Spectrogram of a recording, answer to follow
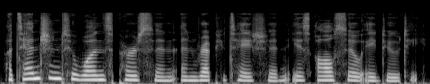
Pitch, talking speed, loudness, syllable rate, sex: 200 Hz, 140 wpm, -17 LUFS, 4.8 syllables/s, female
